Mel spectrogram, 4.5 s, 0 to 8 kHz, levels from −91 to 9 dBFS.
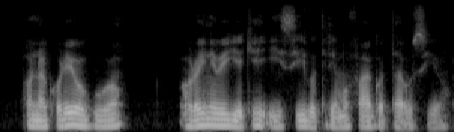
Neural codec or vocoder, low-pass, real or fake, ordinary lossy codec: none; 7.2 kHz; real; none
